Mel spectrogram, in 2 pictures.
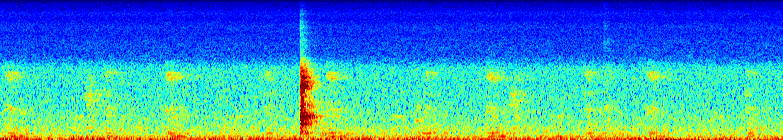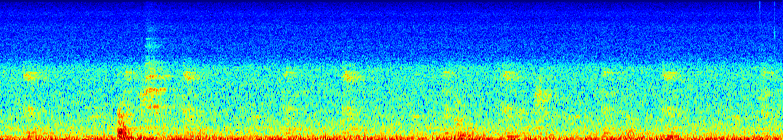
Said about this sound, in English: So what you can hear there is the clock ticking in the background, and also what seems to be some knocks.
